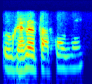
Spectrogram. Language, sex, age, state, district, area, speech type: Telugu, male, 30-45, Telangana, Jangaon, rural, conversation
